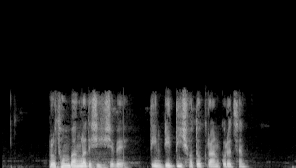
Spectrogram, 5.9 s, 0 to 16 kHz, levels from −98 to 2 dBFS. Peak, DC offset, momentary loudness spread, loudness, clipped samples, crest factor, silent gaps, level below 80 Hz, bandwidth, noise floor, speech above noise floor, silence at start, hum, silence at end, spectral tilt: -2 dBFS; under 0.1%; 14 LU; -20 LUFS; under 0.1%; 20 dB; none; -54 dBFS; 7.6 kHz; -77 dBFS; 58 dB; 1 s; none; 1 s; -6 dB/octave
